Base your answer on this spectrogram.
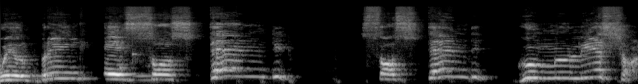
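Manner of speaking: mocking preacher style, "sustained" stressed, drawn out slow, high. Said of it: "Underline the word sustained".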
